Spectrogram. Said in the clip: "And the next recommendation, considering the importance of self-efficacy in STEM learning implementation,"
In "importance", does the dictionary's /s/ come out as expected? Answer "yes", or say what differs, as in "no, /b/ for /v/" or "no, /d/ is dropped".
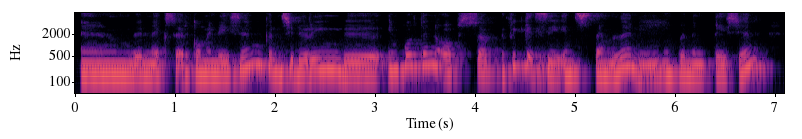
no, /s/ is dropped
